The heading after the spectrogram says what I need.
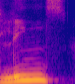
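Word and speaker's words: limbs: वो चटक गई हिज लिंस श्रैंक ठीक है तो बी साइलेंट हो जाता है इसमें लिम ्स यानी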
